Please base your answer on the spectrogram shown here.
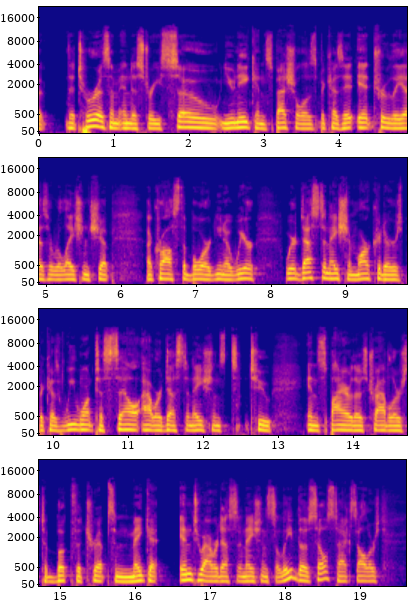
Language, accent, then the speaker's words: English; Cookeville, Tennessee, United States; Growing up in Cookeville, not thinking about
